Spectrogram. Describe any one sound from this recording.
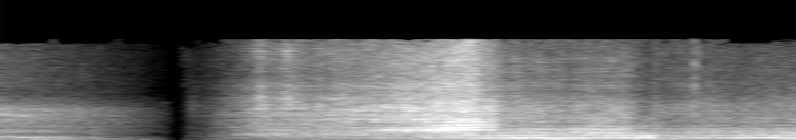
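A car engine roars as the car accelerates away, rising in pitch.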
